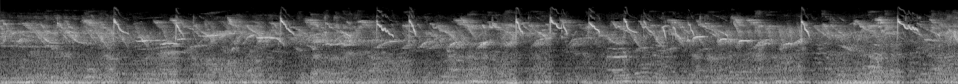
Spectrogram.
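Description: A white-eye sings nonstop in a thin, high, rapid chatter of twittering notes and quick slurred whistles, with a faint low rumble underneath.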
